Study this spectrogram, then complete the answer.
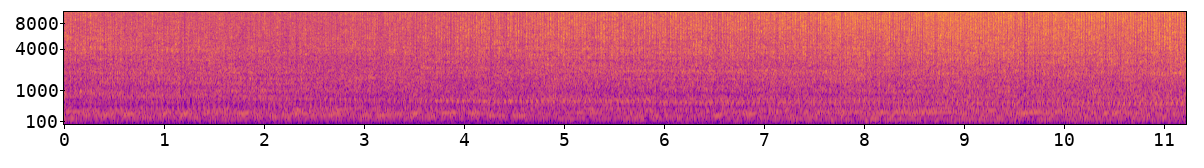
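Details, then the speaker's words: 1957 18 hp Johnson two-stroke outboard, restored, running in a test barrel; loud, even buzz at steady speed with no misses or knocking. It passed the barrel test. "as you can tell she's a beauty once again uh destroyer 106. 1957 18 horsepower johnson passed the barrel test"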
